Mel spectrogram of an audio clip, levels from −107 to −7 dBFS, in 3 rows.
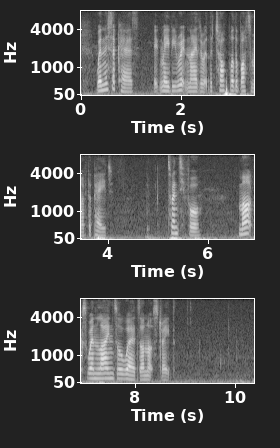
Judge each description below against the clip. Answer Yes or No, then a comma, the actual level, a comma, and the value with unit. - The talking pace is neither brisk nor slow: Yes, average, 150 wpm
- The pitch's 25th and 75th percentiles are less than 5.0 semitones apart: Yes, average, 4.2 semitones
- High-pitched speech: No, medium, 160 Hz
